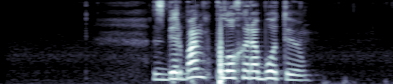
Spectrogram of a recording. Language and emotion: Russian, angry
